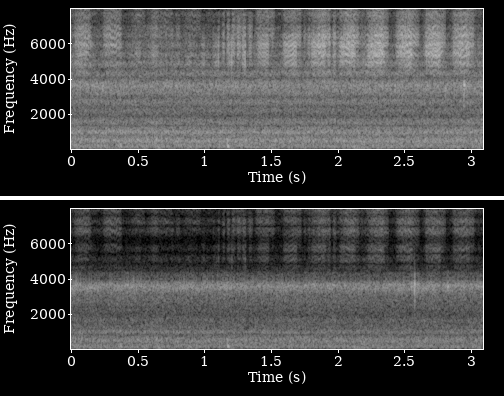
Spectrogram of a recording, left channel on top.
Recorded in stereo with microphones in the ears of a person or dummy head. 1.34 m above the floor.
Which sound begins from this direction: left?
An insect, at 0.0 s.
